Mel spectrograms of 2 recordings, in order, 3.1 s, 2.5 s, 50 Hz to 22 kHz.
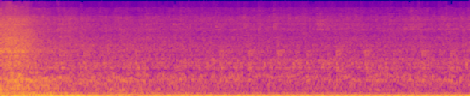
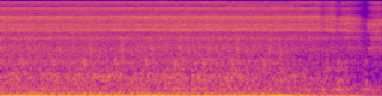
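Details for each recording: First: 1980 MGB with twin SU carburettors after balancing and mixture tuning. Steady, even low idle with a regular beat and no misfire or hunting. Carbs are well balanced. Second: 1980 MGB twin SU carbs, engine not yet fully warm. Lifting a carb piston makes the idle sag and cut out; owner thinks this suggests the mixture is too rich, to be checked once warm.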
